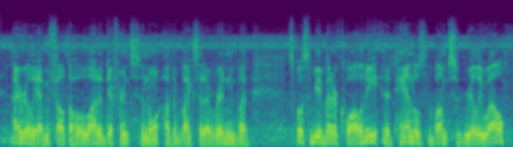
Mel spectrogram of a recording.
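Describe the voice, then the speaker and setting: A man talks at a very fast pace with a medium pitch and ordinary pitch variation. Noticeable background noise sits behind him. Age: 60s. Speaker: product reviewer. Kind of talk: product review tutorial. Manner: casual, with frequent fillers.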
